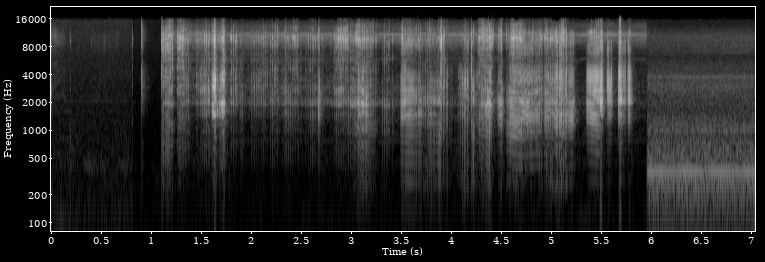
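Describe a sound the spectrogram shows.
Liquid drips and trickles into a plastic cup.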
